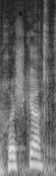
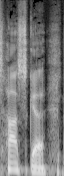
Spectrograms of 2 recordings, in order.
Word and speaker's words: Huska: The whole story behind that is Huska is the way it is pronounced in Slovakia. When he came to the United States, he wanted it pronounced and he wanted it Americanized, so it's Huska.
